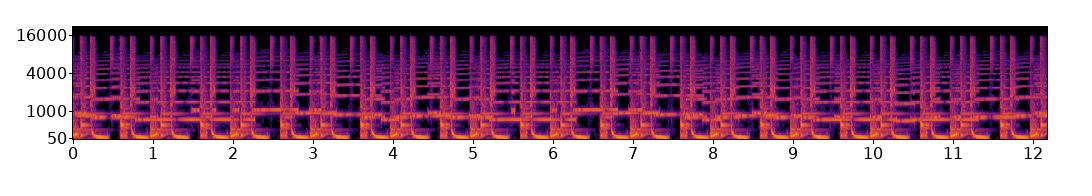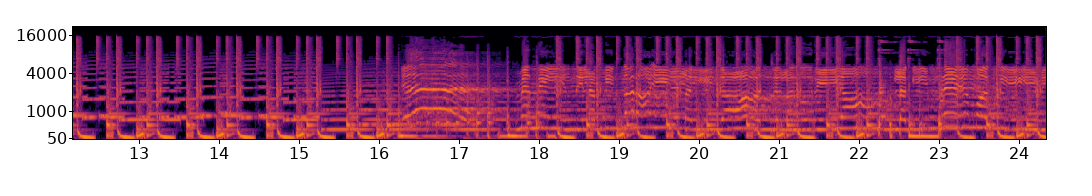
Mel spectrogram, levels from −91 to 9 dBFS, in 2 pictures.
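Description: Nothing is technically wrong with this clip.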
